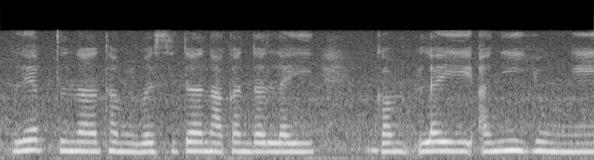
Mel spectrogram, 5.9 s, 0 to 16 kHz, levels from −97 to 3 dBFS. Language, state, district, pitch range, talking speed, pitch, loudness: Manipuri, Manipur, Imphal West, 200-215 Hz, 80 wpm, 205 Hz, -13 LUFS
